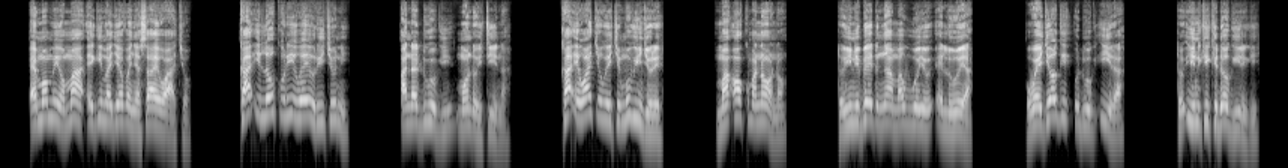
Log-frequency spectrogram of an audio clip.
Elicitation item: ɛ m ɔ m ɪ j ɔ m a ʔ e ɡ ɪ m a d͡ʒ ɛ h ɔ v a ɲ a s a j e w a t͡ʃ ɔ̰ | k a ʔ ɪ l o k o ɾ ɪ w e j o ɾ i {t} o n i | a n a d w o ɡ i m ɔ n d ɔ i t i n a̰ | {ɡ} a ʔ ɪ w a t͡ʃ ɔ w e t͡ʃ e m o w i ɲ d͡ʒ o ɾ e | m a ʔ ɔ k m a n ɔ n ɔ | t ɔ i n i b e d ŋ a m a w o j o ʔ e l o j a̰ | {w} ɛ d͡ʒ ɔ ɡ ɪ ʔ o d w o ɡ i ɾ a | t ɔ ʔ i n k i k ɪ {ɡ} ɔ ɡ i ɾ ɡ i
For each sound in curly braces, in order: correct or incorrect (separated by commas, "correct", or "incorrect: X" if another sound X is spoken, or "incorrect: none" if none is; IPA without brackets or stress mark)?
incorrect: t͡ʃ, incorrect: k, correct, incorrect: d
